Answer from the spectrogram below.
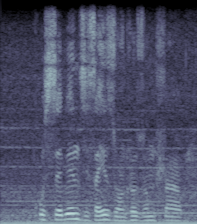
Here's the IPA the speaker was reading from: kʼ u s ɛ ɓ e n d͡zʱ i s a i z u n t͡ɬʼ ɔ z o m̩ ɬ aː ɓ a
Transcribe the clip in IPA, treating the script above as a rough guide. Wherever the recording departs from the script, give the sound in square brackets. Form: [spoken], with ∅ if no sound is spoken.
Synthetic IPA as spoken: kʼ u s ɛ ɓ e n d͡zʱ i s a i z [ɔ] n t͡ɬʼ ɔ z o m̩ ɬ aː ɓ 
